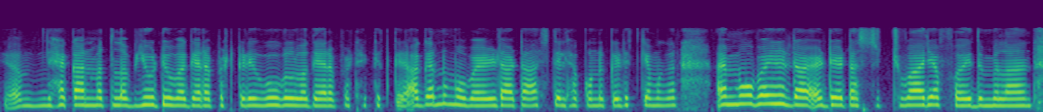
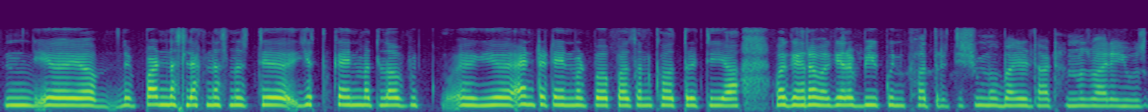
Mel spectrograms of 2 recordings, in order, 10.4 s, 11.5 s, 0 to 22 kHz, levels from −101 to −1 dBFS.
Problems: constant background noise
